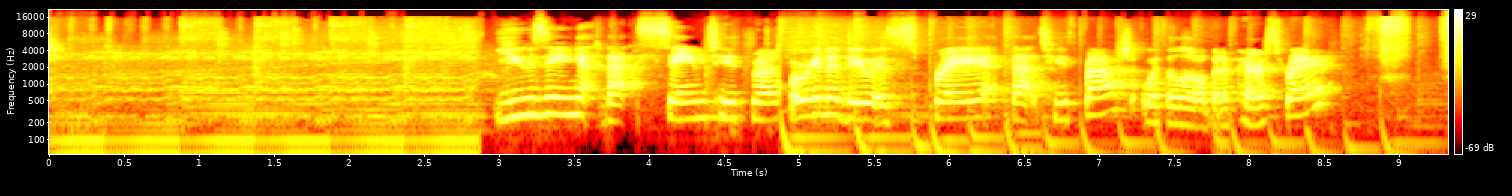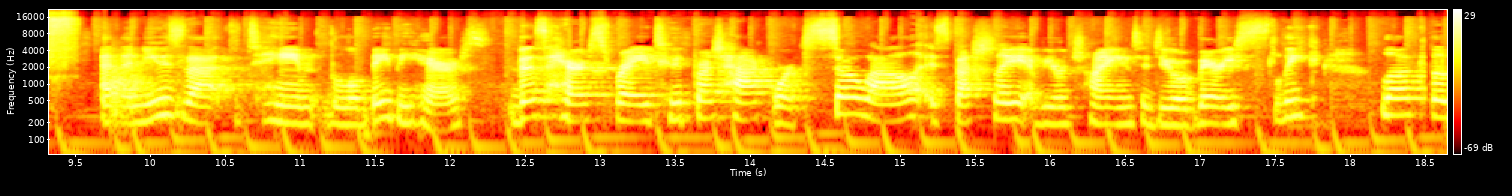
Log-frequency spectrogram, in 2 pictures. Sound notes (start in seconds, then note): 8.7 hairspray hissing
